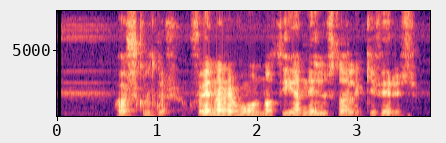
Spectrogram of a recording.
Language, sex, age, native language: Icelandic, male, 30-39, Icelandic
